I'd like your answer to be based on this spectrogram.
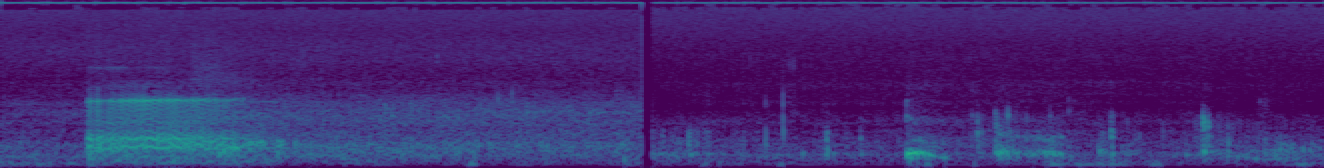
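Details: Stomach noises recorded without a microphone the morning after a stuffing session: a long, loud gurgling rumble, then scattered shorter gurgles; borborygmi from gas and fluid moving.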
